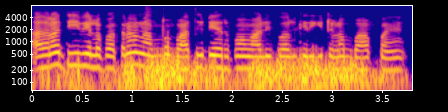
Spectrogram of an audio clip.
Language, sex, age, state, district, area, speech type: Tamil, female, 30-45, Tamil Nadu, Salem, rural, spontaneous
